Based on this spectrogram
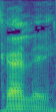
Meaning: Calais (a city in Pas-de-Calais department, Hauts-de-France, France)
- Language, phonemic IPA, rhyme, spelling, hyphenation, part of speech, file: French, /ka.lɛ/, -ɛ, Calais, Ca‧lais, proper noun, Fr-Calais.ogg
